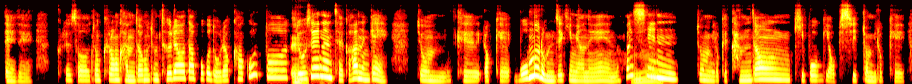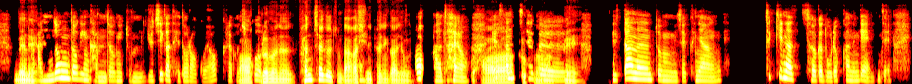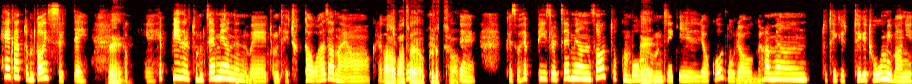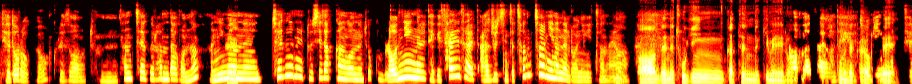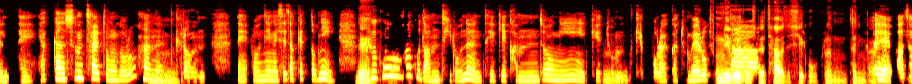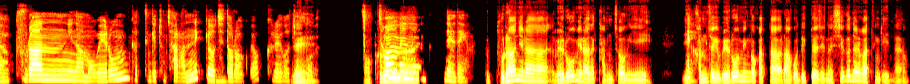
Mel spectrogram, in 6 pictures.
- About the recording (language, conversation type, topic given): Korean, podcast, 외로움을 느낄 때 보통 어떻게 회복하시나요?
- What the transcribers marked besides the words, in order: tapping; other background noise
